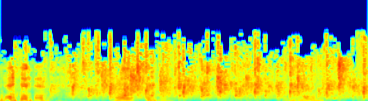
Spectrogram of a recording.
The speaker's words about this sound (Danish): Hvis der ikke er spørgsmål, så hvis man klapper i hænderne, så er...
